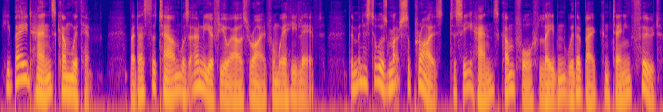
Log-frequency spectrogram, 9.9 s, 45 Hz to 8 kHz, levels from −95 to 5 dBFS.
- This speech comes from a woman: No, male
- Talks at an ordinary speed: No, fast, 215 wpm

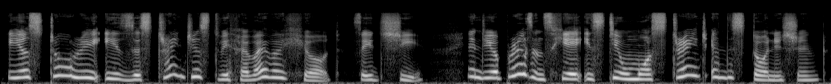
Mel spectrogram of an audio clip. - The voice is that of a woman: Yes, female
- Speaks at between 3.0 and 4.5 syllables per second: Yes, 4.2 syllables/s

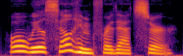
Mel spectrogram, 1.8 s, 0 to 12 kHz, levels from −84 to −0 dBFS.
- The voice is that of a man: No, female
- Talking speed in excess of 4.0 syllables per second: Yes, 4.4 syllables/s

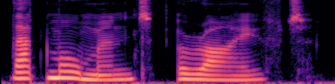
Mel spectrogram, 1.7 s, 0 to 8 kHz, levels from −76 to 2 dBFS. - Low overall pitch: No, medium, 185 Hz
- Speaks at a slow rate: Yes, slow, 105 wpm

